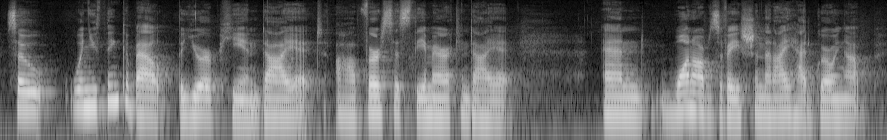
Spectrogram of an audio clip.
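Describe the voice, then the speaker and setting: A woman's voice: deep voice, fairly even intonation, a little slow, gravelly. A woman from Switzerland hosting an interview, asking curious questions with personal asides. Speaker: host.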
